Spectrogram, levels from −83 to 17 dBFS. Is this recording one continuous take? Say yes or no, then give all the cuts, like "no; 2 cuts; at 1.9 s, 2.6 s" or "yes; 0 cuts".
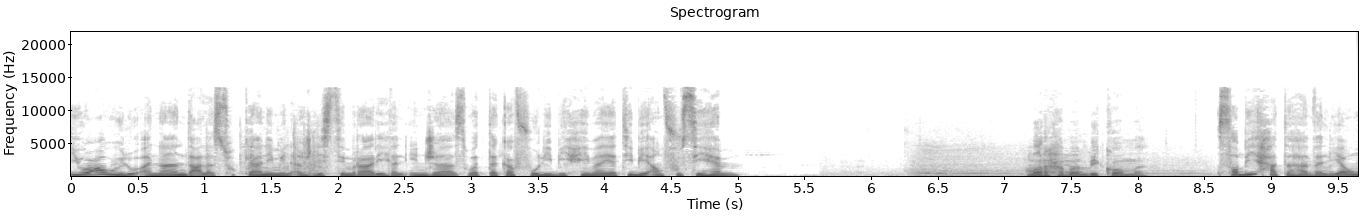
no; 2 cuts; at 2.4 s, 4.1 s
